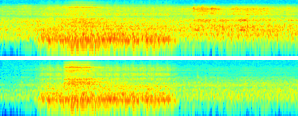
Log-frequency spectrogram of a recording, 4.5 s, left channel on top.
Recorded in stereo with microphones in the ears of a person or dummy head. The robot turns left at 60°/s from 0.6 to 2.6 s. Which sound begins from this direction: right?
Breathing, at 0.9 s.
